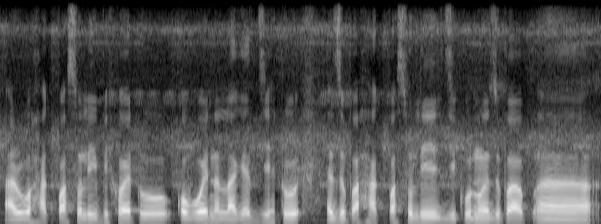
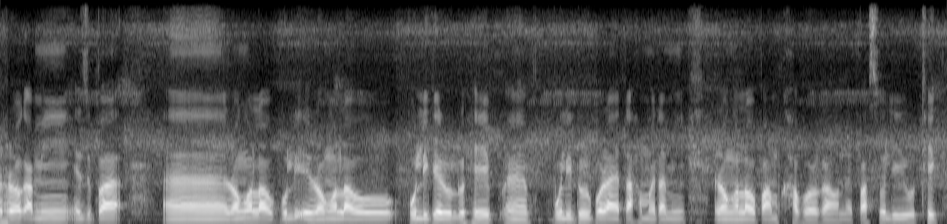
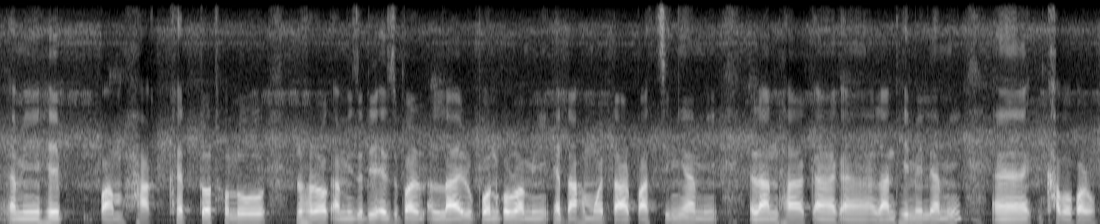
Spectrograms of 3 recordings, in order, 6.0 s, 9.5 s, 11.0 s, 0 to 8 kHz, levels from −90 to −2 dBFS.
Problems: none marked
